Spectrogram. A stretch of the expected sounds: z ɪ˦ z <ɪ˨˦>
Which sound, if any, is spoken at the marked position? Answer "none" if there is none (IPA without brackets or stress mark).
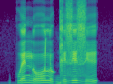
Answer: ɪ˨˦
